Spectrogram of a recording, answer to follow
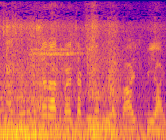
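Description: People talking, over the low rumble of a motor vehicle passing close by on the road.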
